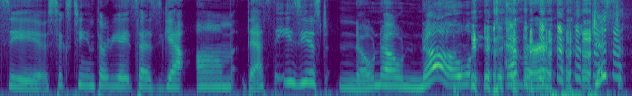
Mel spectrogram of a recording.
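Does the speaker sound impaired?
No.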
